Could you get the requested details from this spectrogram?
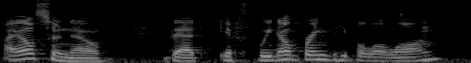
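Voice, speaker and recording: Somewhat breathy, a man with an American accent talks at a fairly quick pace. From Marin County, California. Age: 70s. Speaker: public commenter, conservation professional. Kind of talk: public comment at board meeting. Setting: public board meeting.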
